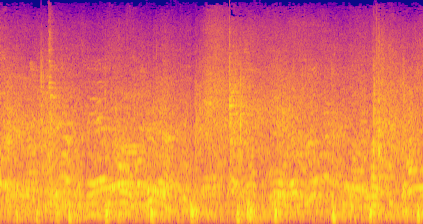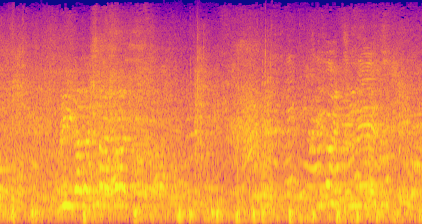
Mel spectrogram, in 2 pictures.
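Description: Children shout and call out across an open ice rink.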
